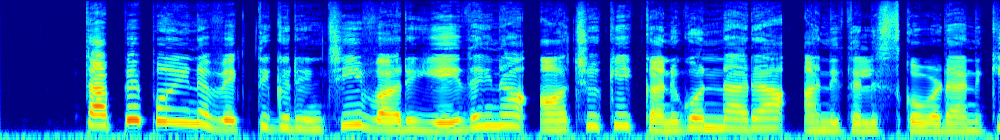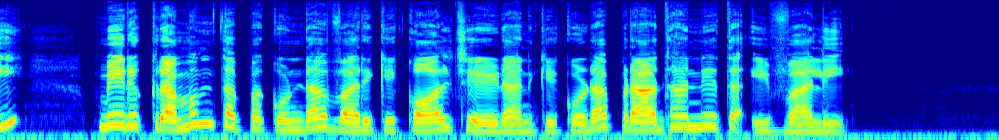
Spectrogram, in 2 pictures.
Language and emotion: Telugu, neutral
